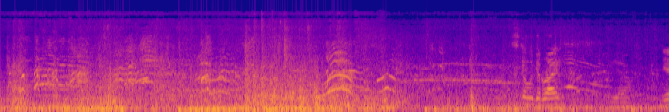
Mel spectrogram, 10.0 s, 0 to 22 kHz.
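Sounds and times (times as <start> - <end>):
roller coaster train rumble: 0.0 - 10.0
wind: 0.0 - 10.0
riders whooping and yelling: 4.6 - 7.8.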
